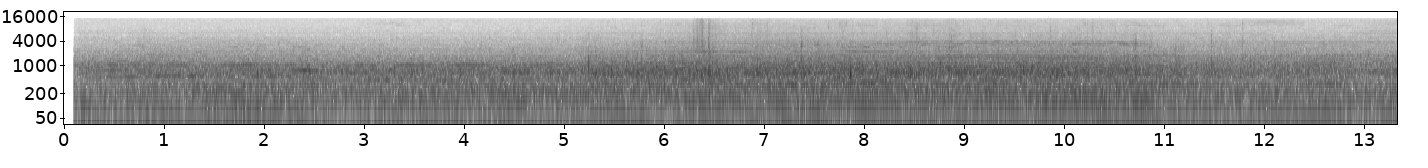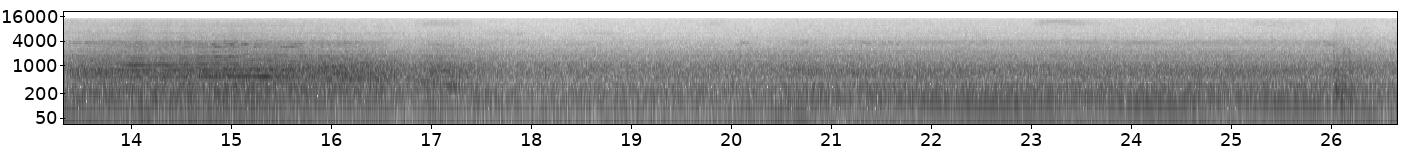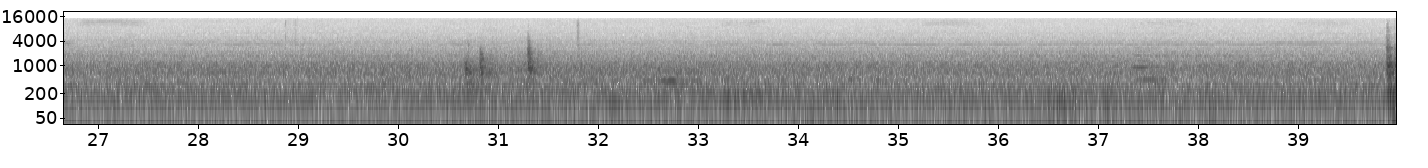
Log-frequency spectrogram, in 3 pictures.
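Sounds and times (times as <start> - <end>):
wheel loader diesel engine: 0.0 - 39.9.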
